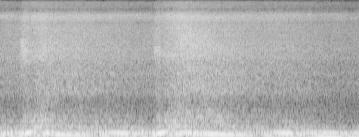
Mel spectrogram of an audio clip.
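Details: Turbo Mazda on a very cold, frosty morning, after timing chain/VBT work; first start attempt failed with the high-pressure fuel pump unplugged, now plugged in. Engine revs up cleanly and drops back smoothly, no misfire or knock; sounds like a brand-new, healthy engine.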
